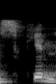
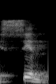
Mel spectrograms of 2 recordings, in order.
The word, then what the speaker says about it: scene: Nah, itu bukan skin ya, tapi scene. Jadi C-nya tidak dibaca.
